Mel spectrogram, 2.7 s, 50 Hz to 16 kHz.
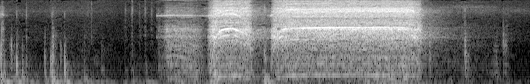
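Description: Power drill whirring as it backs screws out of a 2016 Ford F-150 Lariat SuperCrew door panel, two loud close bursts of about a second each with a brief pause between them, no talking.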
